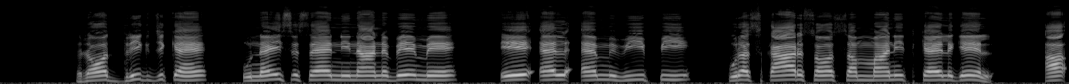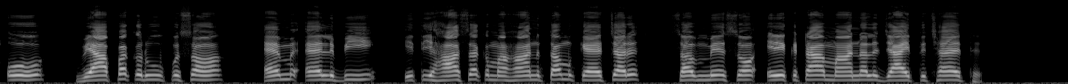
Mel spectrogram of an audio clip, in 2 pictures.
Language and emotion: Maithili, neutral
